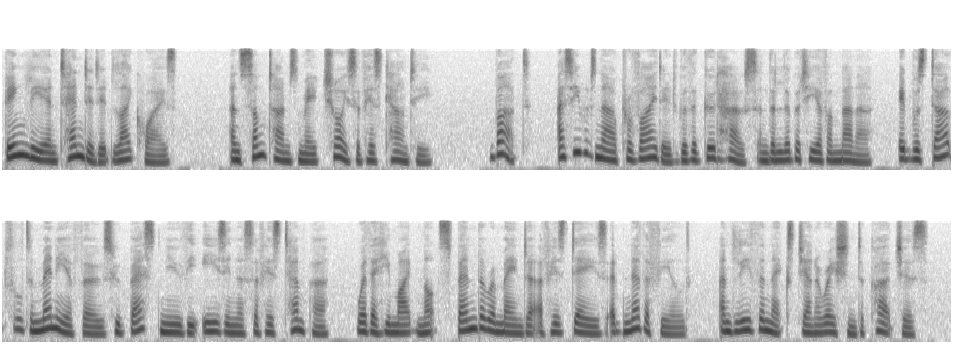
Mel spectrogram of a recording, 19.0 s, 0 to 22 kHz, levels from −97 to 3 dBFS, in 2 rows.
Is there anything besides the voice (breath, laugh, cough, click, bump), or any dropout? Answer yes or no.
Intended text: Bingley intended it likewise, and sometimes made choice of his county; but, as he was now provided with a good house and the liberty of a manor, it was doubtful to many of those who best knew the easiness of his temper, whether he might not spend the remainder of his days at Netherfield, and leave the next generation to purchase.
no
